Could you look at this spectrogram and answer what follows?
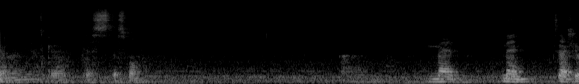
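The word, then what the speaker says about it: μὲν: The broad consensus is that we don't pronounce it. It means keep it level.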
